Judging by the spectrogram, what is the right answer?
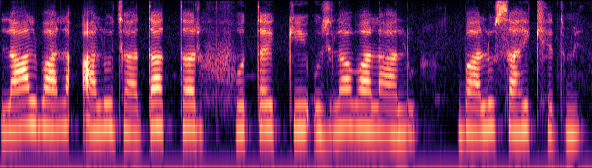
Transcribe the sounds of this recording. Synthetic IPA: laːlbaːlaa̰ːlud͡ʒjaːd̪at̪əɾ | hoːt̪əkiʔʊd͡ʒlawaːlːlu | baːlusaːɦikʰeːt̪mẽː

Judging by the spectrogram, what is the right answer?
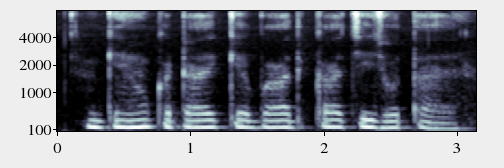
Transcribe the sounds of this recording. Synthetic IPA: ɡɛːɦõkəʈaːikebaːd̪kat͡ʃiːzɦoːt̪aɦɛː

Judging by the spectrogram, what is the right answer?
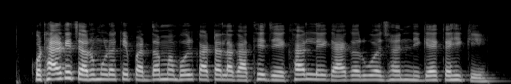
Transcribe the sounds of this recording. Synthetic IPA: koʈʰaːɾket͡ʃəɾũmuɽəkepɐɾd̪əmːɐ̃boɾkaːʈalɐɡaːt̪ʰed͡ʒekʰəɾleɡaːjɡəɾuəd͡ʒʱənːiɡəkɐɦike

